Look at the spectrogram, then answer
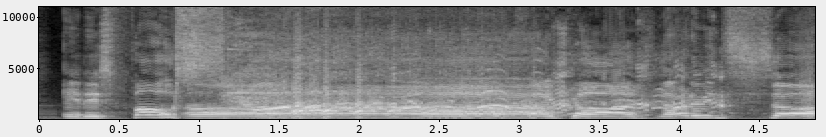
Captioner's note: laughing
